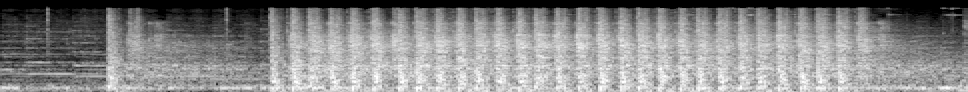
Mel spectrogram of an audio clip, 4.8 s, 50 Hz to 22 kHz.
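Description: Sustained automatic fire from an early assault rifle in the VR shooter H3VR, loud and close, a short burst and then a long rapid even stream of shots with no talking.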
